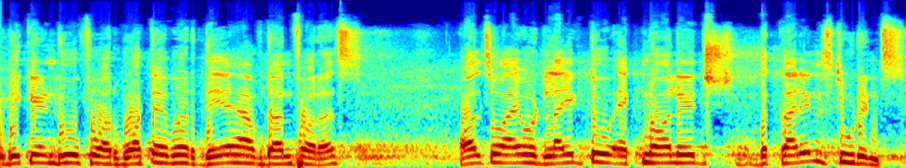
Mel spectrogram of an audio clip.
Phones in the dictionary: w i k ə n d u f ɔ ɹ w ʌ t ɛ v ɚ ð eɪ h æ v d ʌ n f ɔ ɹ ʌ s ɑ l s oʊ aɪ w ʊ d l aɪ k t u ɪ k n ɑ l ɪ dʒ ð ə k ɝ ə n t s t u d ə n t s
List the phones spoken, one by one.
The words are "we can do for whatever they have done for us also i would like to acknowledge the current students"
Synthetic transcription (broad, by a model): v i k ə n d u f ɔ ɹ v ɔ t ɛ v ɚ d eɪ h æ v d ʌ n f ɔ ɹ ʌ s ɑ l s oʊ aɪ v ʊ d l aɪ k t u ɪ k n ɑ l ɪ dʒ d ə k ɝ ə n t s t u d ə n t s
